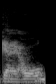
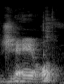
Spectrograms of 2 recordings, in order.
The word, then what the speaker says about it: gaol: right over time, but the original spelling of jail was G-A-O-L. G-A-O-L. Like gowl. Gowl? Gowl. I was like, that doesn't even say, those letters don't, that sounds wrong in every way. That's pronounced jail.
